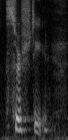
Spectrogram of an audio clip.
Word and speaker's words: Srushti: How do people pronounce your name? Srushti.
